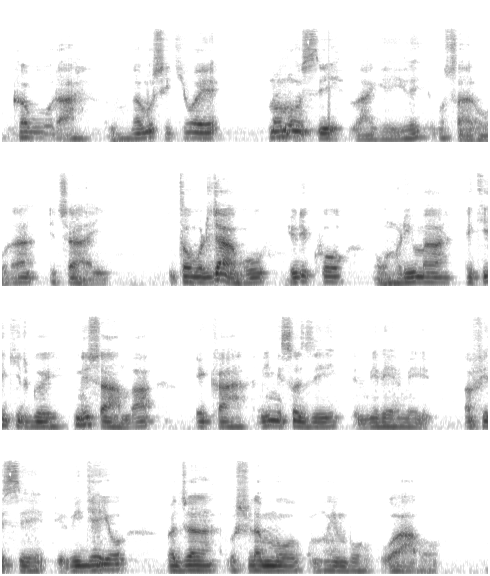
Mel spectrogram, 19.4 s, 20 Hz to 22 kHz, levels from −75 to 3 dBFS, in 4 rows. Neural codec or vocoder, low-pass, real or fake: codec, 24 kHz, 0.9 kbps, WavTokenizer, medium speech release version 1; 10.8 kHz; fake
